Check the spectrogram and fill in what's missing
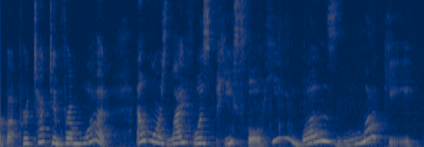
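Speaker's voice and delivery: put-on lively read-aloud for children; storybook narration. A narrator's reading. Teacher reading a picture book to kids, lively. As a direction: read it brightly to young listeners.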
